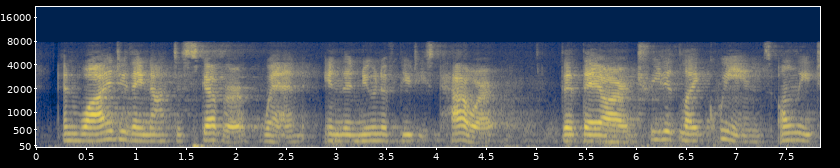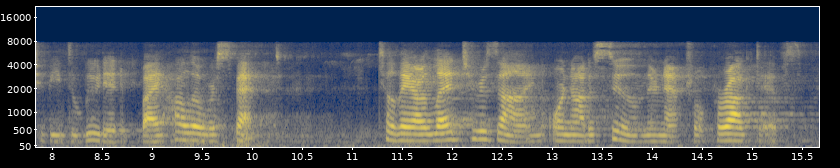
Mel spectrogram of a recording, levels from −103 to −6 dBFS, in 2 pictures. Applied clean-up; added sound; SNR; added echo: neural separator model SepFormer DNS4.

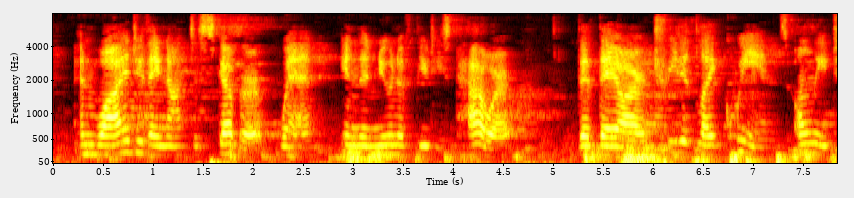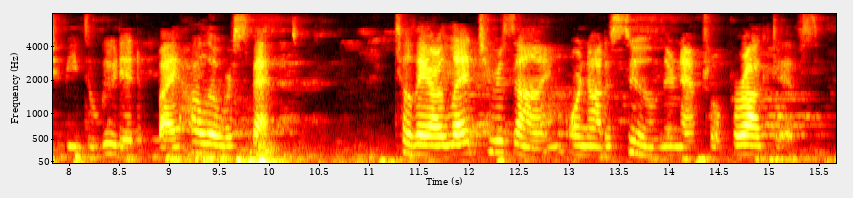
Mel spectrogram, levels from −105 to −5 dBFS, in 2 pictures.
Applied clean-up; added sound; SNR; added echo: classical method WPE with log-MMSE.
